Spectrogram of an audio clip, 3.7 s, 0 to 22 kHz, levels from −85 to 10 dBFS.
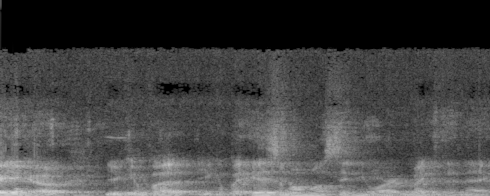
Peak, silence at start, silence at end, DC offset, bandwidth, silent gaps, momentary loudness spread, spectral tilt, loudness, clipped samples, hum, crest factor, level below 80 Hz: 0 dBFS; 0 s; 0 s; under 0.1%; 17 kHz; none; 7 LU; -4.5 dB/octave; -15 LUFS; under 0.1%; none; 14 dB; -48 dBFS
